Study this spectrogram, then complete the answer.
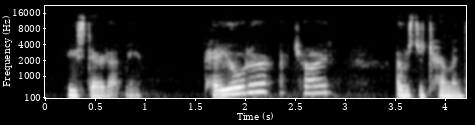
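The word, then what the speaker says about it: Piotr: at all correctly ha p i ET r its pie eater he winced I read it again no pioter he stared at me pay odor I've tried I was determined to get it right mr.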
